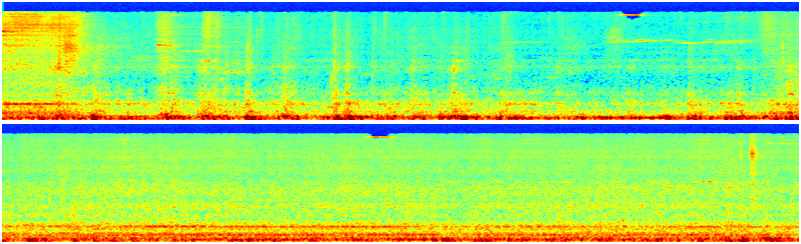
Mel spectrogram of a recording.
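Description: Inside a Queensland Rail electric suburban train running along the track: a steady low rumble of wheels on rail with a constant hum, and a few clacks over the rails in the first few seconds.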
